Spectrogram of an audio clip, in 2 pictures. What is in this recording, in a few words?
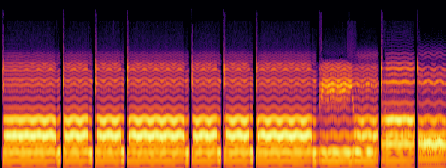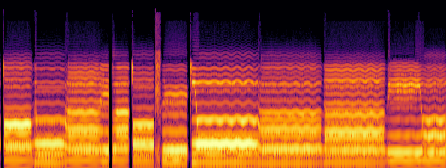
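soprano; Guillot prends ton tambourin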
